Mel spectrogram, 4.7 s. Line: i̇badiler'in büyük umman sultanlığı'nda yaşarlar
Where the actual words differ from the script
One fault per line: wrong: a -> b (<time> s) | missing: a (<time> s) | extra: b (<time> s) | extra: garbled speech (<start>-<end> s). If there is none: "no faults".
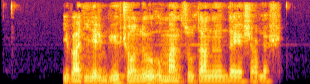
extra: çoğunluğu (1.8 s)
